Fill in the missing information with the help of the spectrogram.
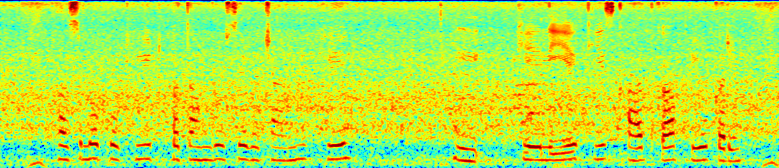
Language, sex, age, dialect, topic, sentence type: Hindi, female, 18-24, Kanauji Braj Bhasha, agriculture, question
